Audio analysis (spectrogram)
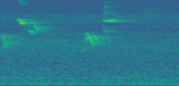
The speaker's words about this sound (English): Hello, sweet birds.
